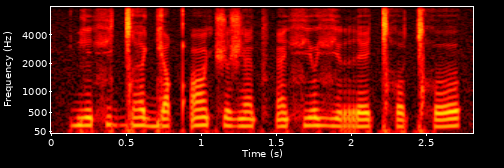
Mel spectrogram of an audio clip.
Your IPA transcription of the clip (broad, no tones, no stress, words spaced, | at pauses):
ɡʲẽfʲuɡ͡ǀɜ ɡʲeqʼõ t͡ʃʊʒɛ̃t͡sʼɛ̃fʲu vʲure ǀʰoǀʰʊ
